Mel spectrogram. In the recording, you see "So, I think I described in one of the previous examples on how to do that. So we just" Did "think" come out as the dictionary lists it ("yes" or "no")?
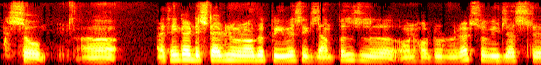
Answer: no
